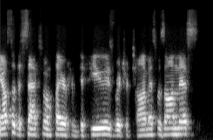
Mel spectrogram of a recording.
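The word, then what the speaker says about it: Dif Juz: Also, the saxophone player from Diffuse, Richard Thomas, was on this, and I love Diffuse or Diffjez, or however you want to pronounce it, but I think it's Diffuse.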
